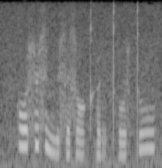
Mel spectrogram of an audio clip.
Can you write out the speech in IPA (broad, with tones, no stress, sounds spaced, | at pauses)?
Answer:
k oː˥ s y˥ s i˩ ŋ y˩ s ɛ˩ s ɔː˩ kʰ œ˩ r t̪ʰ oː˩ s t̪ uː˥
